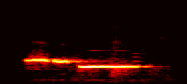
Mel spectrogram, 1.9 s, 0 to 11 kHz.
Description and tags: Whistle Project 4
I did some whistling and effected the speed, pitch, and filters in a few ways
